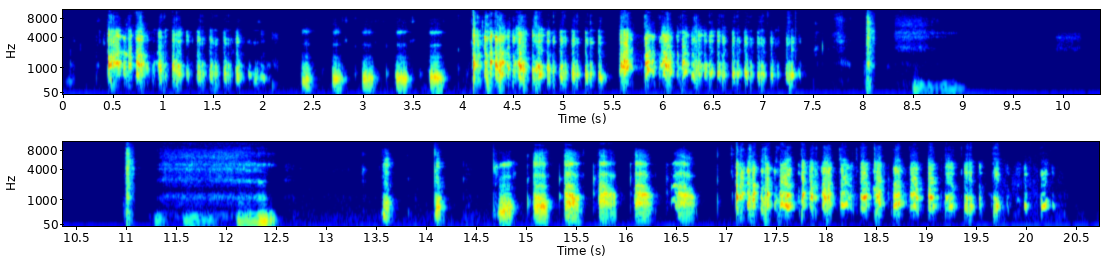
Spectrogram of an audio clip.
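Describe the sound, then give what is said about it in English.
A hand-operated turkey call imitates a turkey fly-down cackle. Clucking notes come in quick runs, then a stretch with only a few sparse notes, then more rapid, lively runs of clucks. “Yeah, I done a fly down cackle. Pop, pop, pop, pop, pop.”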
